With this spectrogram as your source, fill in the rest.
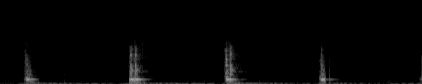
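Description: Fingertips of both hands tap rapidly on a solid, flat, light wood desk top. Five short, dull knocks with a low woody thump near 184 Hz land about once a second, each dying away almost at once over a faint hiss.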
